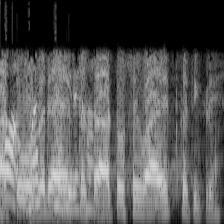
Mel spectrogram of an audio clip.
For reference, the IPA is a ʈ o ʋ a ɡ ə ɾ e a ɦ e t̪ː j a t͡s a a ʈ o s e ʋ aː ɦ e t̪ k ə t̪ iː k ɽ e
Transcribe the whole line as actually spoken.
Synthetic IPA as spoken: a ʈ o ʋ ə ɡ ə ɾ e a ɦ e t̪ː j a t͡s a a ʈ o s e ʋ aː ɦ e t̪ k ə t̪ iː k ɽ e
